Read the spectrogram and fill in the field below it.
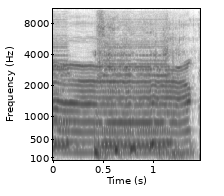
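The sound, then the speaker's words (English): A voice mimics a car horn with one loud, sustained nasal blare at a steady pitch, wavering slightly, lasting over a second before cutting off abruptly. “And Tina's just going to, like, honks the horn.”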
